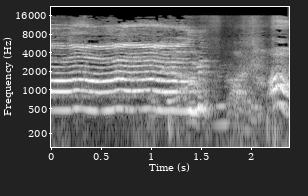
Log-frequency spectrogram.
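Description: A young girl's voice holding one long, high, steady sung note without words, which ends about one and a half seconds in.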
